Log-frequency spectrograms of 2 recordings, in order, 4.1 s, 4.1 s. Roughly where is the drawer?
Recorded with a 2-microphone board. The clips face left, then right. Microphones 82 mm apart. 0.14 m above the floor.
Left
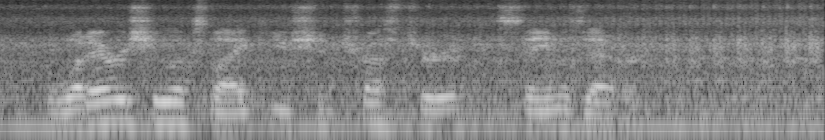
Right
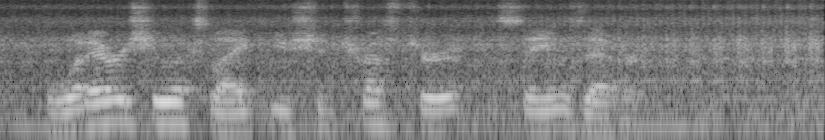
I don't hear a drawer.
